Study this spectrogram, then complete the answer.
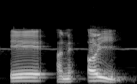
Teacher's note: એ અને ઐ કંઠ અને તાળવા બંનેનો ઉપયોગ થયો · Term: કંઠ તાલ્ય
